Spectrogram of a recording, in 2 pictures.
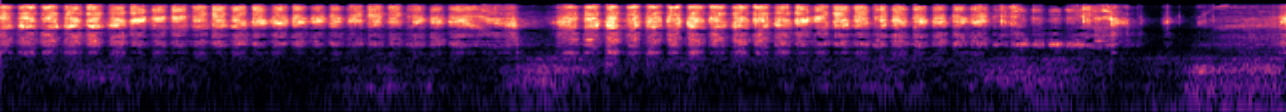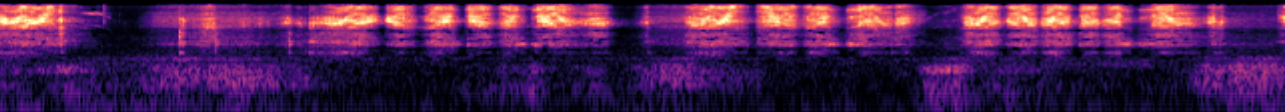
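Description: Steel knife edge scraping across a fine DMT diamond sharpening plate in light, even strokes: a fast run of short strokes, a break about five and a half seconds in, then slower separate passes. This is the stage of sharpening that transfers the burr to the other side of the edge.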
